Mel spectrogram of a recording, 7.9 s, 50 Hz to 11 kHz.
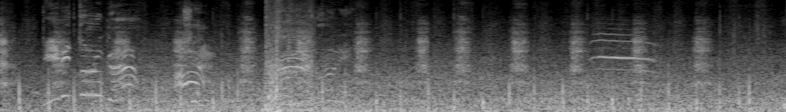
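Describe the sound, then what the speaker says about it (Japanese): A cat in the video game Yakuza 6: The Song of Life gives a series of short, high meows, several in a row and then a couple more, over a steady in-game street ambience. "猫か。"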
